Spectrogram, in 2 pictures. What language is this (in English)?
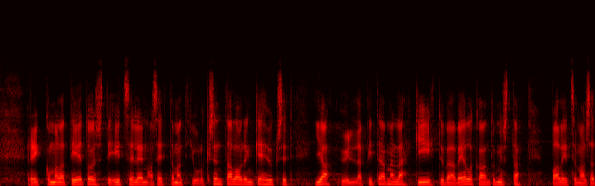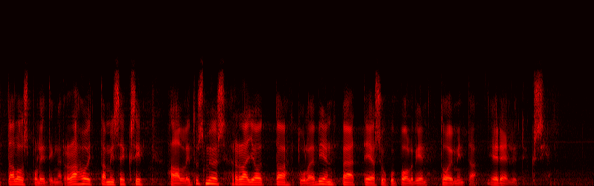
Finnish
